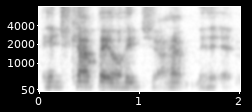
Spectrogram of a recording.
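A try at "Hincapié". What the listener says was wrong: Don't pronounce the H.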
